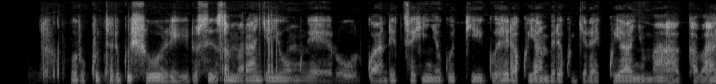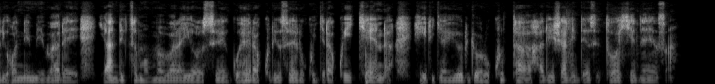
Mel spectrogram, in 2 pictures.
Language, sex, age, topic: Kinyarwanda, male, 25-35, education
